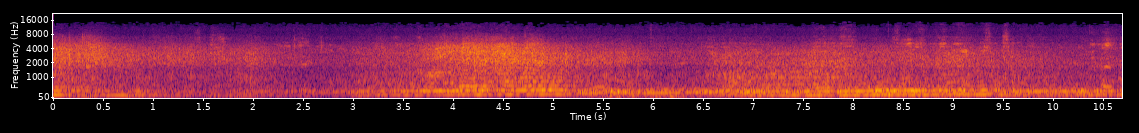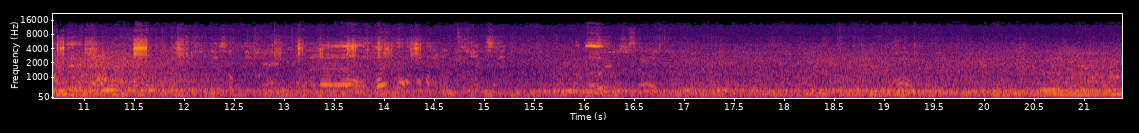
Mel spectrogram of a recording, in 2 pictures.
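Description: A crowd of spectators chatters in the distance, outdoors.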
